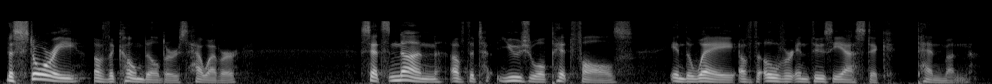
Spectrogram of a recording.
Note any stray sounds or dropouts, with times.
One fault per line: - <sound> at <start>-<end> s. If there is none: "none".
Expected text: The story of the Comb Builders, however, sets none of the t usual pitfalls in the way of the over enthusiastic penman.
none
